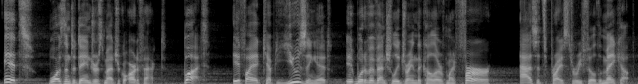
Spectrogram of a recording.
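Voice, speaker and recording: A man's voice: medium pitch, sing-song, normal speed, fairly bright tone. A man playing a confident, wisecracking fox adventurer in an audio drama, quippy and self-assured in his delivery. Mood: explaining. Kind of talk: scripted audio drama dialogue. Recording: long hall-like reverb.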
